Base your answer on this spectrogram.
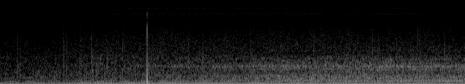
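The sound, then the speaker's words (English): Old jalopy car engine running at a steady idle, a continuous low rumbling drone with a broad hiss on top and one brief sharp tick partway through. “Don't you trust yourself in my jalopy? It may look a little tired, but it runs all right.”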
